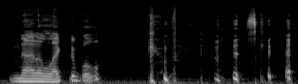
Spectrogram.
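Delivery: words broken up by laughter; real laughter at the absurdity; laughing. Real, not acted. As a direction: laugh through the punchline. Laughing mid-rant.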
